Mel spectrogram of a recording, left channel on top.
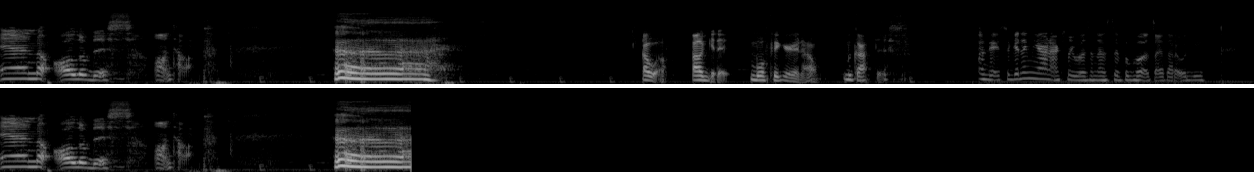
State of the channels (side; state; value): right; drops out; at 4.2 s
